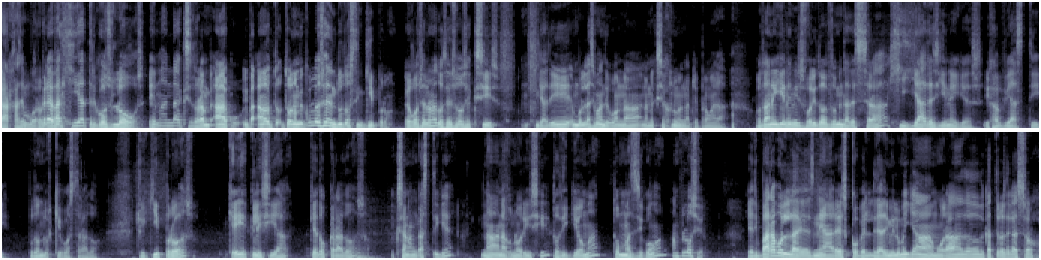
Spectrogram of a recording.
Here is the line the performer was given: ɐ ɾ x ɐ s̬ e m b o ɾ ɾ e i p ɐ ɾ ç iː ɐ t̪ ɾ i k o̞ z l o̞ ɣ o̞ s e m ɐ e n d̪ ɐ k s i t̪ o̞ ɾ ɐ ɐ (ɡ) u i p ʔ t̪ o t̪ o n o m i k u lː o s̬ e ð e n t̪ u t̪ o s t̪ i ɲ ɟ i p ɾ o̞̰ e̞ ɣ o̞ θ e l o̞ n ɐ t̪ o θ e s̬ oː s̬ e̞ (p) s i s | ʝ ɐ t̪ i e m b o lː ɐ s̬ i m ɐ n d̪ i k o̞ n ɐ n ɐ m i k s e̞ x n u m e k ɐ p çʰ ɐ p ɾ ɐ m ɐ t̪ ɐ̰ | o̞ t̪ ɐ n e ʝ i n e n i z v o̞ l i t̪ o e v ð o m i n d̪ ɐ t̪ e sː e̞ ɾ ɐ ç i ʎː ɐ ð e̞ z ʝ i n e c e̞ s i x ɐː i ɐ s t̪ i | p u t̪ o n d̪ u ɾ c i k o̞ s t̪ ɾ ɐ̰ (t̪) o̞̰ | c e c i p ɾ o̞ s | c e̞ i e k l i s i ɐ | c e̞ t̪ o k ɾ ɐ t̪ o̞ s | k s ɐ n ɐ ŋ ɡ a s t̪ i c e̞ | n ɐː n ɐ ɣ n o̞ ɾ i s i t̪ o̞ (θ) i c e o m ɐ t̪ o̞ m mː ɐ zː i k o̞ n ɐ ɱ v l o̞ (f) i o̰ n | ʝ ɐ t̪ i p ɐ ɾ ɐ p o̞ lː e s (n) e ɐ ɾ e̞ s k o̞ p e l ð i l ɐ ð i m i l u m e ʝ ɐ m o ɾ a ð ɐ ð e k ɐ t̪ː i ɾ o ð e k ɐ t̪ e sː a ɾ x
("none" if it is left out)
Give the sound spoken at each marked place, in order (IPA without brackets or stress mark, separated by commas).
k, k, t̪, ð, s, n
